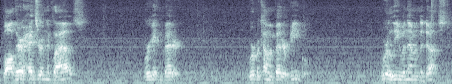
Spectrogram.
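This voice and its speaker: A man's voice: medium pitch, little pitch movement, a little slow, pauses often, a bit bright, recorded from a distance. Blunt, profane young man, off-mic. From Prince Edward Island, Canada. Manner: blunt, profane, emphatic repetition. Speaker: vlogger. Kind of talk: casual monologue to camera. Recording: roomy, off-mic, noisy background.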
